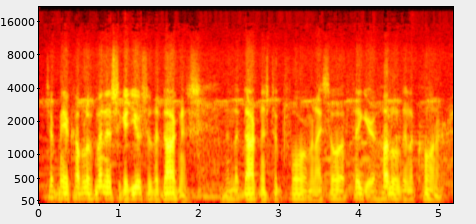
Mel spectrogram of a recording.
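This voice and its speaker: A man playing a steady, tough American intelligence lieutenant who narrates a 1950s radio drama tersely. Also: sits low, very fast, lo-fi sound, natural voice. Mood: tense narrating. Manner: terse, hard-boiled. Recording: vintage radio recording with loud music.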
